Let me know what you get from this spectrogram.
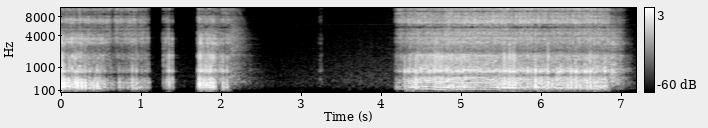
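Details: Border Collie sleeping and snoring: a few short rasping breaths in the first two seconds, then near silence, then one long, steady, buzzy snore of about three seconds with a layered harmonic drone.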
